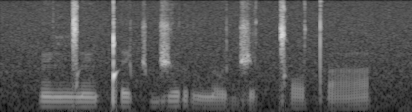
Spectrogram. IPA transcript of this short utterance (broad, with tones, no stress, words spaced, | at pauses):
ẽ˦ŋ͡ǀẽ˦ǃe˦t͡ʃ d͡ʒɯ˦rnɤ˨d͡ʒɛ˨ ǀɔ˨˦tʼa˨˦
